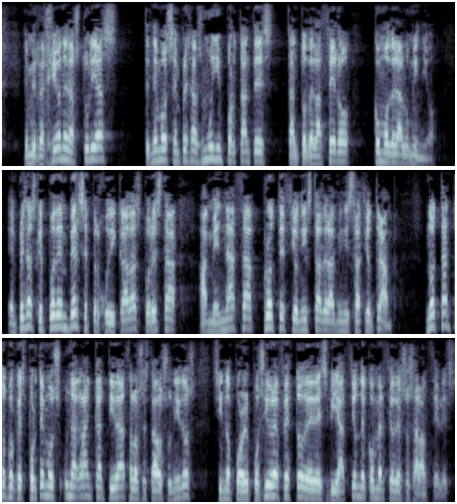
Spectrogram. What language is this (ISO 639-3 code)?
spa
